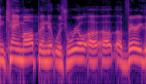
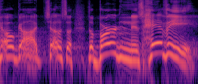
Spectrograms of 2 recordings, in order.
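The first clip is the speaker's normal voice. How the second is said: pleading prayer; 6 semitones higher than usual. Retold or imitated.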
